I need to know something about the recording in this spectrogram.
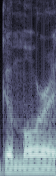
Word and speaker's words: Gomorrah: But Gomorrah is another one where the in makes the G sound at the beginning.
